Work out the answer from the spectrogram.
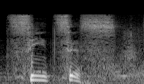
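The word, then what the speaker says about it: tzitzis (ציצית): He told me that among us, among the crowds that at least I'm familiar with, the way it's taught is to say tzitzis.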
